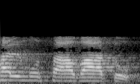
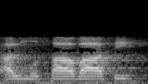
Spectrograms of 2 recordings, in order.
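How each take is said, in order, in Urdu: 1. لفظ کا آخری حرف علت u ہے۔ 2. لفظ کا آخری حرف علت i ہے۔ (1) "چاہیں تو اس کو مرفوع پڑھ لیں" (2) "اگر اس پر آپ پڑھیں جر"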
